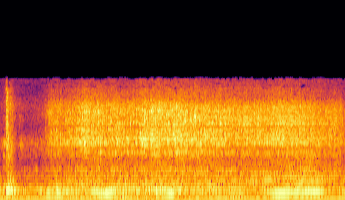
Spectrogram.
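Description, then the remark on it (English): A truck engine rumbles steadily on a highway at night, idling loudly with a deep throb, its pitch swelling now and then as it revs, running continuously with no voices. “I was hoping it was your truck.”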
